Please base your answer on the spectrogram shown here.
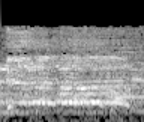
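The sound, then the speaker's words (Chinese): A large crowd cheers and shouts together, mixing curses against the imperial court, corrupt officials and nobles into their cheering; a dense, steady roar of many raised voices that holds at a loud, even level for the full two seconds. “现在看到查士丁尼大帝属于蓝队那边，就开始在加油声中加进骂朝廷话。”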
